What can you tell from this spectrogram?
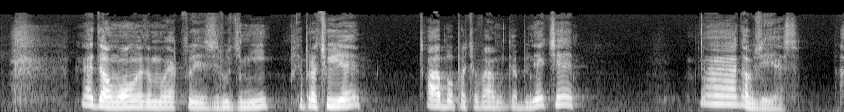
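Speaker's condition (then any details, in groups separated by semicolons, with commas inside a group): Down syndrome; adult, intellectual disability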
